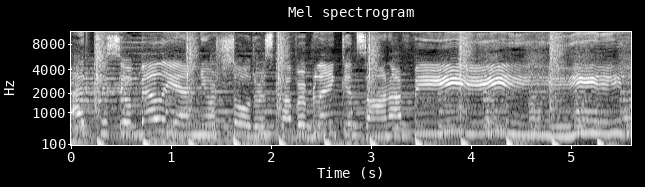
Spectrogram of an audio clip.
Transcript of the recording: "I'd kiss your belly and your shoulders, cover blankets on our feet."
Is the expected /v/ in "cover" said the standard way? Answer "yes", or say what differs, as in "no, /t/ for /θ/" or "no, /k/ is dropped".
yes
